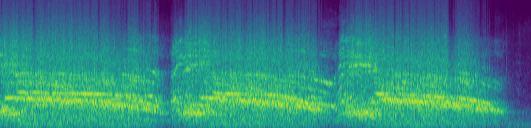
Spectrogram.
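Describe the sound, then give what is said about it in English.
A crowd at a temple roars and cheers loudly to welcome a guest. The shouting comes in three long, surging waves that each swell and briefly dip before the noise fades at the end. “Let us very loudly and enthusiastically welcome him to Sri Sri Radha Gopinath's temple.”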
